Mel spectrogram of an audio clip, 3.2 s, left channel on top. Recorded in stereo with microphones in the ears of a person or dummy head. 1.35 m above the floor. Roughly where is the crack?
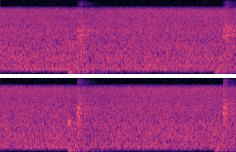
Right.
